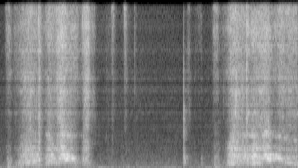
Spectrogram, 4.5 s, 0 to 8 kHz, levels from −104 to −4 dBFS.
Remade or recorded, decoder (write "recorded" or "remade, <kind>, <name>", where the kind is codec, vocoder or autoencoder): remade, codec, DAC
